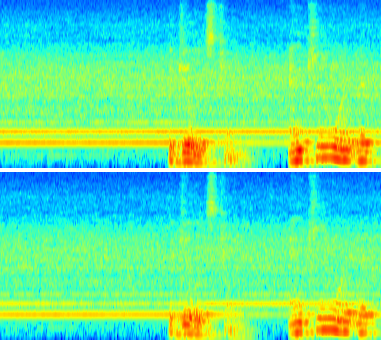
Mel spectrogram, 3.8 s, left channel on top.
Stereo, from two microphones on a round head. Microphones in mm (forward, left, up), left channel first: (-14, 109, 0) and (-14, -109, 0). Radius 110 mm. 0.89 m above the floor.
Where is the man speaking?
55° left (ahead or behind), 0.8 m.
